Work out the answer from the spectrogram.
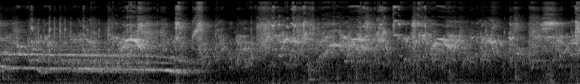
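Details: Budgerigars heard in Portland, an unbroken stream of high, scratchy twitters and chirps. A lower drawn-out tone runs beneath for the first two seconds, then only the birds' chatter remains.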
